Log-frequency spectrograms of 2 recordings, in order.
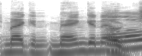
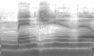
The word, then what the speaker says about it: Manganiello: It was Manganiello. Oh, Joe Manganiello. A lot of people say Mangianello.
